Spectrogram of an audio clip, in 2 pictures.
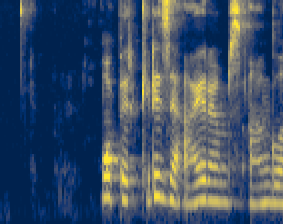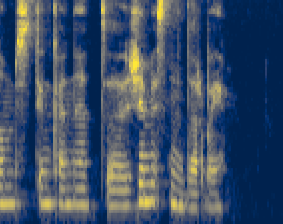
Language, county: Lithuanian, Panevėžys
